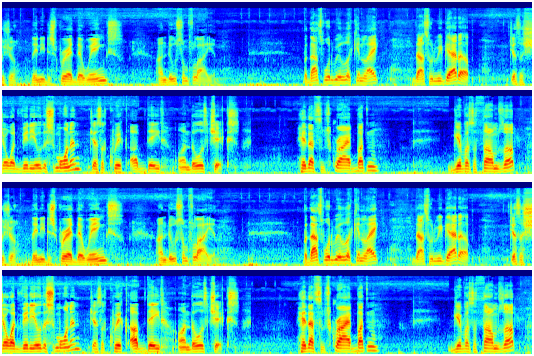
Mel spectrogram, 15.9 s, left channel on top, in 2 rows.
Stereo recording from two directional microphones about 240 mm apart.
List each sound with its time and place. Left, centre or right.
0.0 s speech: centre
4.5 s speech: centre
7.6 s speech: centre
8.8 s speech: centre
9.7 s speech: centre
14.7 s speech: centre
